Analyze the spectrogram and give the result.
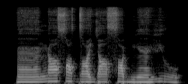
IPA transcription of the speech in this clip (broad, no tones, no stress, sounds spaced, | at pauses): æ̃ː ŋ æ sˤ u dˤ ɤ ʎ æ sˤ ɤ bʲ æ̃ vʲ u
